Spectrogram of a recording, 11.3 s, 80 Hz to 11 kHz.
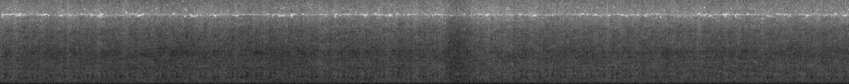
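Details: Chevy 327 small block in 1965 Nova wagon, first fire, Edelbrock Performer RPM Air-Gap intake, open pipes, 30 lb oil pressure, water about 180°F; loud deep steady even lope, no knocks or misses: normal idle.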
